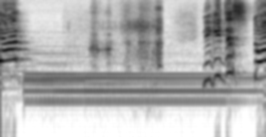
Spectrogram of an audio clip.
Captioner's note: Nikki laughing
